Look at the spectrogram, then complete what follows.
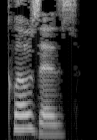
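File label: "closes", British English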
